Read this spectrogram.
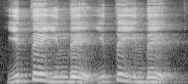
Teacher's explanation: மேல்வாய் பல்லின் அடியை நாக்கின் நுனி பொருந்துவதால் பிறக்கும் மெய்யெழுத்துக்கள்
